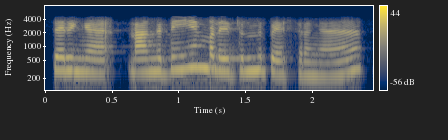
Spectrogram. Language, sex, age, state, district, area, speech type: Tamil, female, 18-30, Tamil Nadu, Erode, urban, conversation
